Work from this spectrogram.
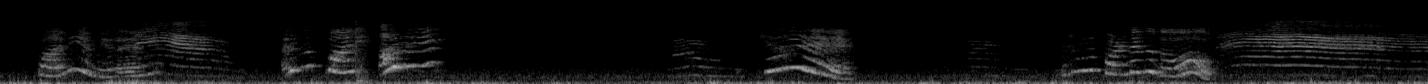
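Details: Angry cat uttering a series of about eight short, twisting growl-meows with bent, wobbling pitch, spaced irregularly over fourteen seconds and ending in a longer strained wail, with a low rumbling background throughout.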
